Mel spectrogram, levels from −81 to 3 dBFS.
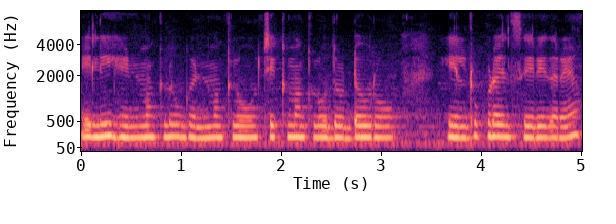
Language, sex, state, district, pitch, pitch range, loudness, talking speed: Kannada, female, Karnataka, Mysore, 205 Hz, 200-210 Hz, -14 LUFS, 120 wpm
